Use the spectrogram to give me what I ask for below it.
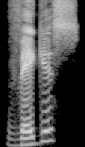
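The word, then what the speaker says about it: Vagus: to deal with digestion Vegas rhymes with anus and you use this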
